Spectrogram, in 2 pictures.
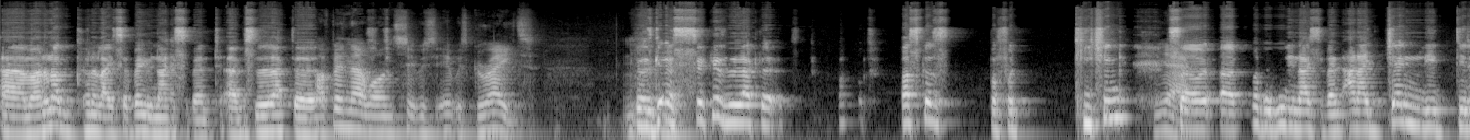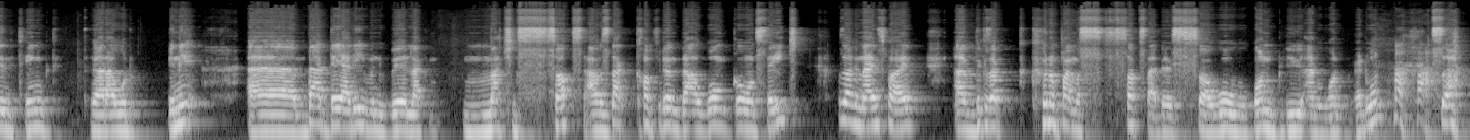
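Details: Adult male maths teacher with a lifelong stammer that mainly blocks on certain words or sounds and is worse when nervous; stuttering (stammering).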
